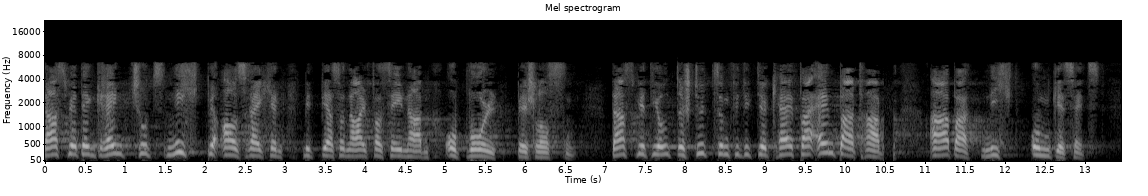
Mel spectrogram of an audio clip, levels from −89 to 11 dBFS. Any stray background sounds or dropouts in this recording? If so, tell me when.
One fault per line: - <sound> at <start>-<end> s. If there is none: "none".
- dropout at 10.5-10.6 s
